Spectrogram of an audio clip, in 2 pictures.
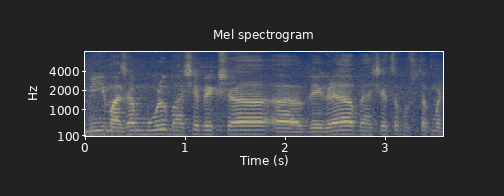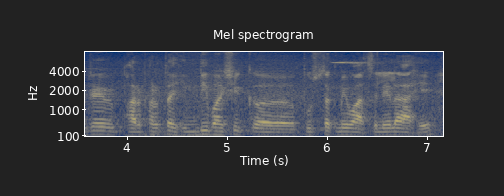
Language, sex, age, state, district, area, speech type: Marathi, male, 45-60, Maharashtra, Thane, rural, spontaneous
